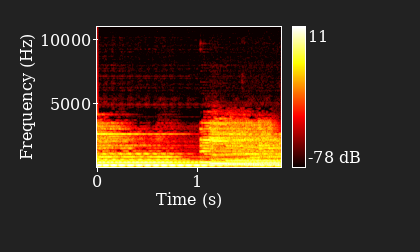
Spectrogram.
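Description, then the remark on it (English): A distorted electric guitar rings out a sustained close-voiced chord, struck with the picking hand's index finger and pinky, then shifts to a brighter, grittier chord halfway through, played loud with no talking. “I don't want too much distortion for that chord.”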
